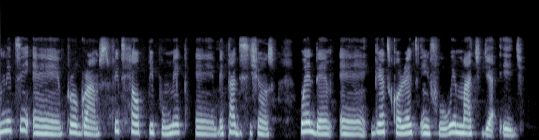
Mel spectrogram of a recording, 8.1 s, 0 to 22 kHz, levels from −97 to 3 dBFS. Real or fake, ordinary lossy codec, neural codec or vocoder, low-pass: real; none; none; 7.2 kHz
